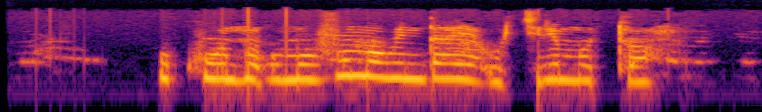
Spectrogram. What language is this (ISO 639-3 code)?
kin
